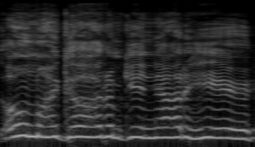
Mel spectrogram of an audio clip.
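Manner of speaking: high-pitched imitation of a panicking date; hammed-up, frantic squeal of alarm; mock panic. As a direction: mimic someone bolting in fright. Date panics and flees, retold.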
